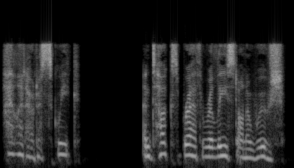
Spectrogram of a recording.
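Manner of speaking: ordinary delivery, nothing marked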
